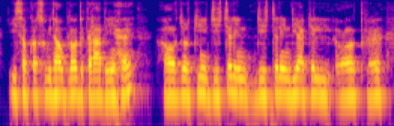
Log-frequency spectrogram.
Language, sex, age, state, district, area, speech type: Hindi, male, 30-45, Uttar Pradesh, Chandauli, urban, spontaneous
